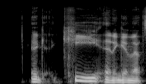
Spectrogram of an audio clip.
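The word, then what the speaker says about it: ki: Yeah, it's key, and again, that's spelled K-I, is life energy, yeah.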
